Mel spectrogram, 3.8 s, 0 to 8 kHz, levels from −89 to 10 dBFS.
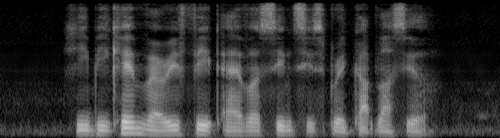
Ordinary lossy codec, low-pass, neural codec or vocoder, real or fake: none; 7.2 kHz; codec, 24 kHz, 1.2 kbps, DualCodec; fake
